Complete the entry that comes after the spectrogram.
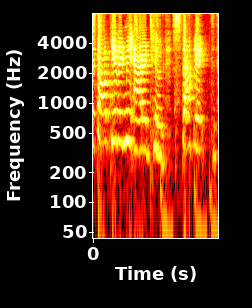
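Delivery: high, put-on indignant scolding; hammed-up high outrage; mock scolding. Mimicking roommate scolding.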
